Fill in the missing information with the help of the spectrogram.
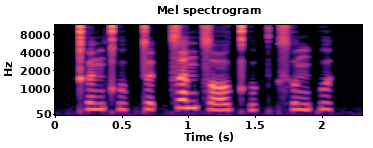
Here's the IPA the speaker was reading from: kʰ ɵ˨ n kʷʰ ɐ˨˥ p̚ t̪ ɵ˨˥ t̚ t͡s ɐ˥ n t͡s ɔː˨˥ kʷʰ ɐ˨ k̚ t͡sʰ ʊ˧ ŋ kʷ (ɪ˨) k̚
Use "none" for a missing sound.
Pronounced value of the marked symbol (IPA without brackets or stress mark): ɪ˥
